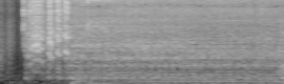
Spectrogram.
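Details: Motorcycle after replacing failed, melted rectifier that burnt its connector; quick crank, catches cleanly, steady even idle with no misses, charging fine with wires staying cool: normal start and idle.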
